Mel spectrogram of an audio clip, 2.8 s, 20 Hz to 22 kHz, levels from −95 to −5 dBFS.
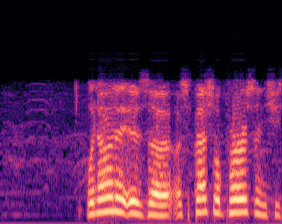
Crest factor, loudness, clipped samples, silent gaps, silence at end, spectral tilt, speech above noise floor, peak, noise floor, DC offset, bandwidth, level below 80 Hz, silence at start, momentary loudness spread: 14 dB; -14 LUFS; under 0.1%; none; 0 s; -8.5 dB/octave; 39 dB; -2 dBFS; -53 dBFS; 0.2%; 5.4 kHz; -62 dBFS; 0.9 s; 5 LU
